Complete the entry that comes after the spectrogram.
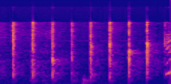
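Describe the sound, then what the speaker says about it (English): Hands clap in a steady beat during a children's song at a story-time session, nine sharp, close claps evenly spaced about a quarter second apart. "Clap your hands, stomp your feet, hooray!"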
